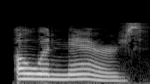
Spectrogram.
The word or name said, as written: Owen Nares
